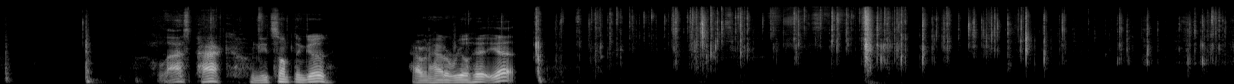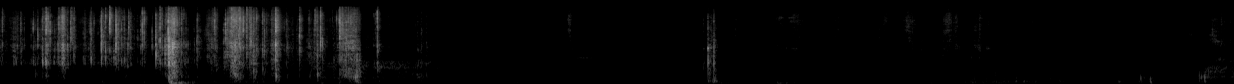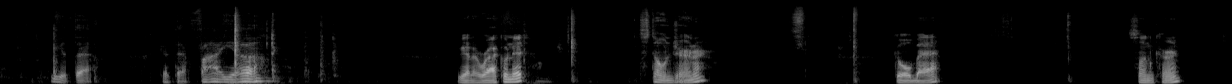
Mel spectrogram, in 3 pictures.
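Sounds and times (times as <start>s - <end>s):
foil wrapper tearing and crinkling: 5.4s - 16.2s.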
